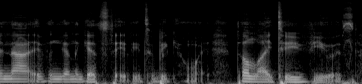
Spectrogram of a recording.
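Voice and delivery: hushed whisper aside to the viewers; whispered jab. Real, not acted. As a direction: drop to a whisper as if telling a secret.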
